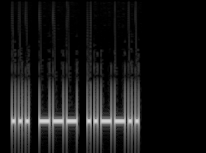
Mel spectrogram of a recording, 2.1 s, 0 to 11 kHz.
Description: Morse code, heard as a keyed tone, about 34 wpm, 700 Hz. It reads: SO?
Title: Sentences from Top 300 Words 35wpm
